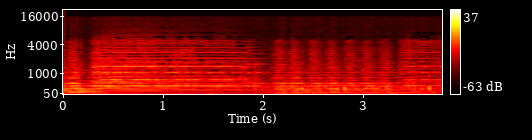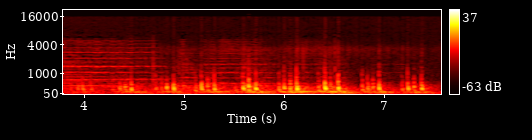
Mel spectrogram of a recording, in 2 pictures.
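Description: Rapid, rhythmic hoofbeats of a horse galloping in moonlight, pushed hard by its rider Birdwell, pound in steadily and grow louder, following a stretch of sustained orchestral music that carries on underneath.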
